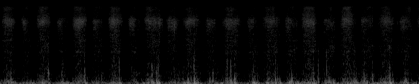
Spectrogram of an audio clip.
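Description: Long nails scratch fast back and forth along the forearm of a dark red and black knit sweater sleeve. The result is a quick, steady run of rough, brushing strokes with a bright hissy top and a soft low thump beneath each pass.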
